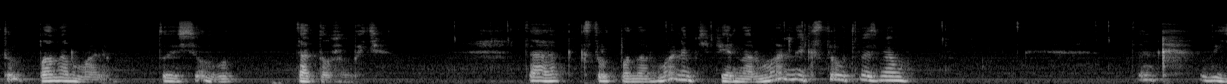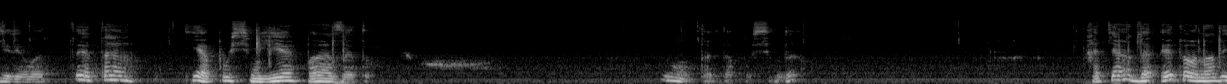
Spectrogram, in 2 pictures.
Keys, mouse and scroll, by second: 4.9 click, 6.6-8.0 drag, 8.5-11.0 drag, 12.1 click, 12.4 click, 14.8 e, 20.3-23.3 middle drag, 24.3 ctrl+z.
